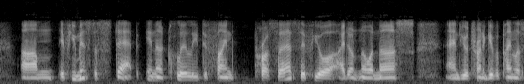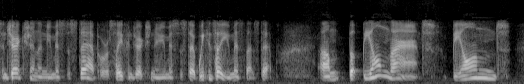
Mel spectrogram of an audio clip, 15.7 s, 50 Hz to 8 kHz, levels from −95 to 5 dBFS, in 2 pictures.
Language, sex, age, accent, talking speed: English, male, 40-59, American, 200 wpm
